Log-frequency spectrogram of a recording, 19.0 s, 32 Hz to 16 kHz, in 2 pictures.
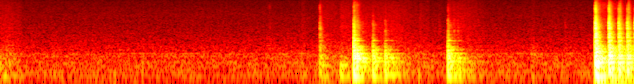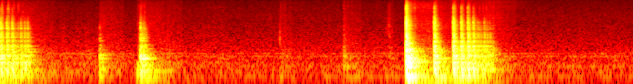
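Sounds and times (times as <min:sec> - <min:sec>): cupboard door knocking and rattling: 0:05.1 - 0:06.0, 0:09.0 - 0:10.1, 0:15.6 - 0:17.0.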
